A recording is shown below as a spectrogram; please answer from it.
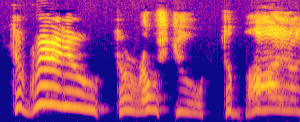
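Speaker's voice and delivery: puppet devil voice. Voicing the devil in a puppet show, threatening the princess: puppet devil voice. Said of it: "I am the devil".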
